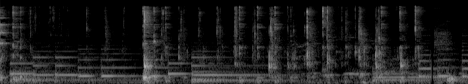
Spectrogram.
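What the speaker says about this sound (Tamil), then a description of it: "இதை வந்து நம்ம நல்லா பீட் பண்ணிக்கணும்." Egg mixture for a bread omelette being beaten briskly in a bowl: rapid, steady clinking and tapping of a utensil against the bowl with a wet, sloshing edge, close and continuous.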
